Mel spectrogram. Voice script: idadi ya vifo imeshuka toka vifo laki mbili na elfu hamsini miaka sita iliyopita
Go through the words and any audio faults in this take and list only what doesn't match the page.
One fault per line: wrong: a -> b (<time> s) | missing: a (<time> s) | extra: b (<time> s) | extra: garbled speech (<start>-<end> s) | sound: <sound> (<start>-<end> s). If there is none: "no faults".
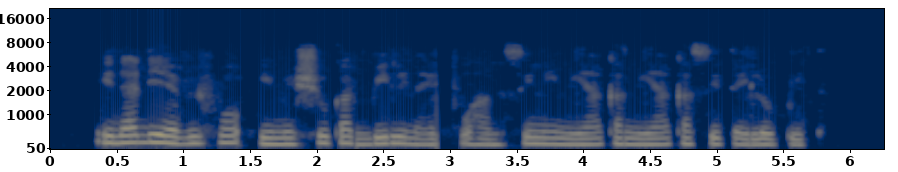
missing: toka vifo laki (2.3 s)
sound: dropout (2.9-3.0 s)
extra: miaka (4.3 s)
